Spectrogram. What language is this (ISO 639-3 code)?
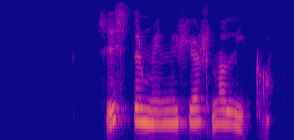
isl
